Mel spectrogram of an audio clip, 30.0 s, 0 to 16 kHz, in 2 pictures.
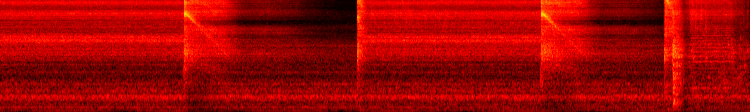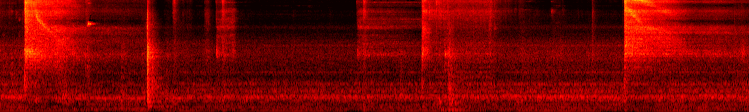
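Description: Steady running noise of a Long Island Rail Road M7 electric railcar heard inside its restroom, with a constant hum. Sharp clunks and knocks rise above it every few seconds, some with a short falling hiss after them.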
